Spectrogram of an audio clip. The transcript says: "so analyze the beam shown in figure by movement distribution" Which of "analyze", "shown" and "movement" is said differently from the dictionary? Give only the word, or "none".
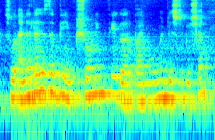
none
